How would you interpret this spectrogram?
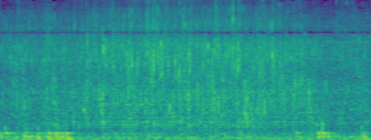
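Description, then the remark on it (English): A bath fills from a running tap in a slightly echoey bathroom, a steady, full hiss of gushing water throughout, with a couple of low rumbling thuds near the start and end. No one speaks. “Definitely hear the bath running.”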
